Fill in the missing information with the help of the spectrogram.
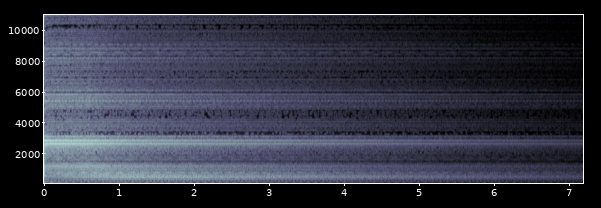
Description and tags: From a collection of percussive patches programmed on the Terratec Komplexer wavetable softsynth, basically a Waldorf Micro-q VST-adaptation.
cymbal, hit, komplexer, metallic, microq, single, softsynth, splash, terratec, waldorf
